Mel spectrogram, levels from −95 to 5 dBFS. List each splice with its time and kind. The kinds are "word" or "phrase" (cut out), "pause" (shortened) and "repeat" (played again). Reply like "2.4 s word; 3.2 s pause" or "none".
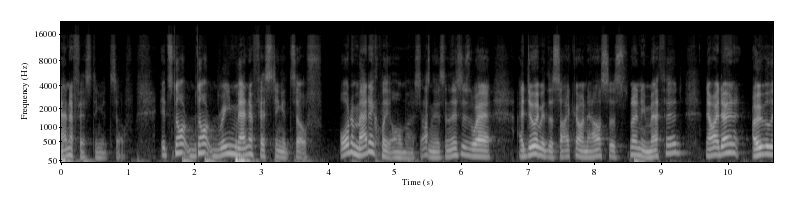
2.0 s repeat; 5.5 s phrase; 7.2 s word; 8.5 s word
